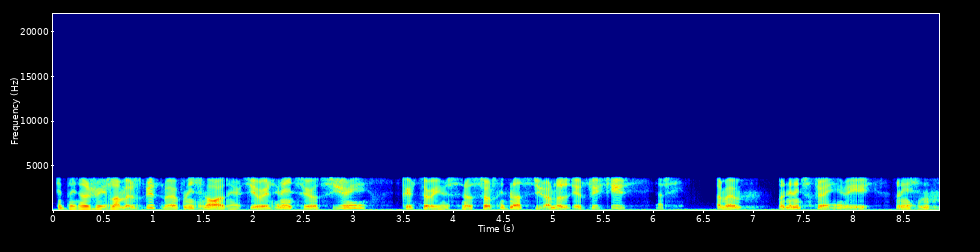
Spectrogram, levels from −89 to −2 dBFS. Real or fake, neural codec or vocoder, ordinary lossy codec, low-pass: fake; autoencoder, 22.05 kHz, a latent of 192 numbers a frame, VITS, trained on many speakers; none; 3.6 kHz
